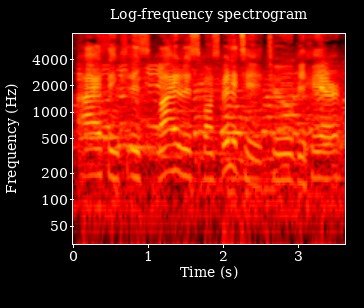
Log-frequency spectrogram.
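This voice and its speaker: Halting high-voiced man, very loud crowd. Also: fairly even intonation. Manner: halting, searching for words. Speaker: interviewed protest marcher. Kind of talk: spontaneous street interview. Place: outdoors in a street march. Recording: very loud crowd and street noise.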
